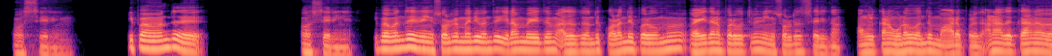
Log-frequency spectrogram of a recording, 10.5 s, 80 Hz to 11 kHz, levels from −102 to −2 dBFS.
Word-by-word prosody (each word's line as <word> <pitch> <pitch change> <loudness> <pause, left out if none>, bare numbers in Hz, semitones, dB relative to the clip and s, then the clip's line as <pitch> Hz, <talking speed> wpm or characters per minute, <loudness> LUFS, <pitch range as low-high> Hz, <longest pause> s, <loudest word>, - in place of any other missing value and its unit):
ஓ - - -6 0.2
சேரிங். 85 -3 -8 0.6
இப்ப 165 +1 +1 0.2
வந்து 175 +2 +2 1.3
ஓ - - 0
சேரிங்க. 90 -3 -3 0.3
இப்ப 150 +2 +2
வந்து, 165 +3 +3
நீங்கச் 140 -2 +1
சொல்ற 135 +2 +2
மாதிரி 145 +1 +3
வந்து 140 +2 +1
இளம் 135 +2 +1
வயதும் 135 0 +2
அதாவது 120 +2 0
குழந்தை 125 +5 +1
பருவமும் 130 +5 +1
வயதான 125 +3 +4
பருவத்துலயும் 125 +3 0
நீங்கச் 115 -2 -4
சொல்றது 115 +1 -2
சரிதான். 90 -2 -4
அவங்களுக்கான 115 +3 -1
உணவு 125 +3 +2
வந்து 130 +2 -1
மாற 100 +2 0
வேண்டும். 95 +8 -1
அதுக்கான 120 +1 +1
125 Hz, 160 wpm, -23 LUFS, 115-140 Hz, 1.3 s, வயதான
